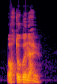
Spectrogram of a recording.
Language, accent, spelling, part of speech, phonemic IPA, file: French, France, orthogonal, adjective, /ɔʁ.to.ɡo.nal/, LL-Q150 (fra)-orthogonal.wav
- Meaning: orthogonal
